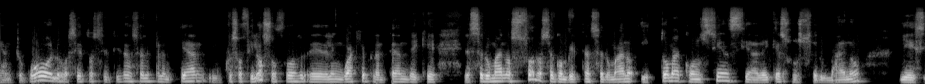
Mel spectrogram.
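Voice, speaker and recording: A man's voice: mid-range voice, creaky, mellow, husky. A man giving a recorded university lecture, explaining step by step and often checking in with his listeners. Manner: constant tag checks with listeners; explanatory, repeats and rephrases points.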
